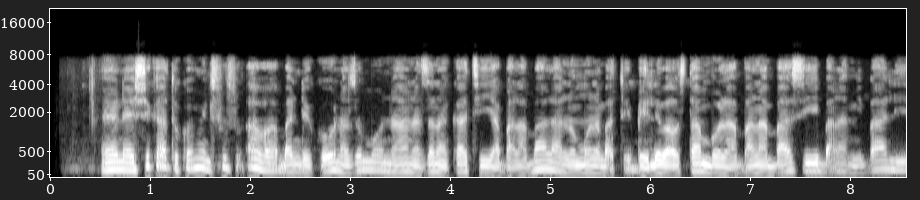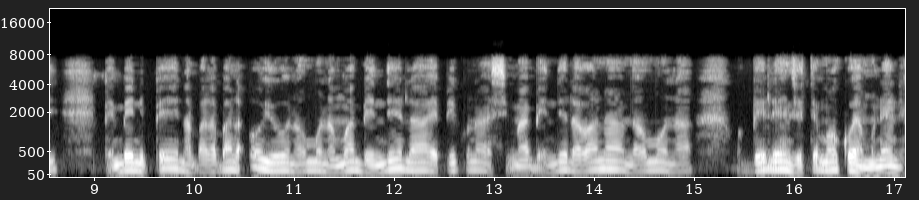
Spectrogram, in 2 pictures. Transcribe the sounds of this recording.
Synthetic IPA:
na˨e˨si˦ka˦to˨ko˦mi˦li˨su˦su˨ʔa˦wa˦ba˨nde˨ko˨˦na˨zo˦mɔ˦na˨na˨za˦na˨ka˦ti˨ja˨ba˨la˨ba˦la˨na˨o˦mɔ˦na˨ba˨to˨e˨be˨le˦ba˨o˦ta˦mbo˨la˨ba˦na˨ba˦si˦ba̰˦na˨mi˨ba˦li˦pɛ˨mbɛ˦ni˨pe˦na˨ba˨la˨ba˦la˨ʔo˦jo˦na˨o˦mɔ˦na˨mwa˦be˨nde˦la˨e˨pi˦ku˦na˦ja˨si˨ma˨bḛ˨nde˦la˨wa˦na˦na˨o˦mɔ˦na˨o˨be˦le˦nze˨te˦mɔ˦kɔ˦ja˨mo˨nɛ˦nɛ˨

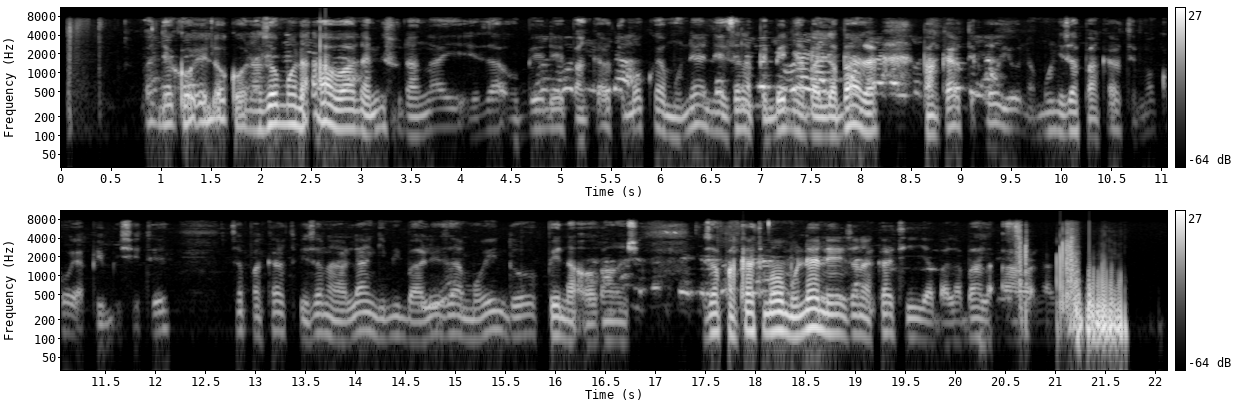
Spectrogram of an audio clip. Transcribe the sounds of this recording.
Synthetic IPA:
ba˨nde˨ko˨e˨lɔ˦kɔ̰˨na˨zo˦mɔ˦na̰˨ʔa˦wa˦na˨mi˦so˨na˨ŋɡa˦i˦e˨za˦o˨be˦le˦pa˨ŋka̰˦ʁte˨mɔ˦kɔ˦ja˨mo˨nɛ˦nɛ˨e˨za˦na˨pɛ˨mbɛ˦ni˦ja˨ba˨la˨ba˦la˦pã˨ŋka˦ʁto˦jo˦na˨mɔ˦ni˦e˨za˦pã˨ŋka˦ʁtmɔ˦kɔ˦ja˨py˨bli˨si˨tʰe˦ | e˨za˦pã˨ŋka˦ʁte˨za˦na˨la˦ŋɡi˨mi˦ba˨le˦e˨za˦ja˨mo˨i˦ndo˦pe˦na̰˨ʔo˨ʁɑ̃˦ʒe˨za˦pã˨ŋka˦ʁte˨mɔ˦kɔ˦mo˨nɛ˦nɛ˨e˨za˦na˨ka˦tʰi˨ja˨ba˨la˨ba˦la˨ʔa˦wa̰˦na˨zo̰˨

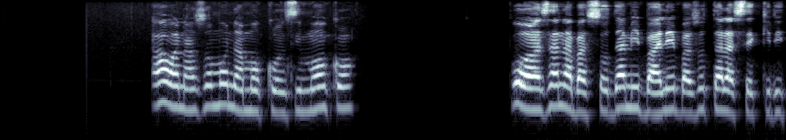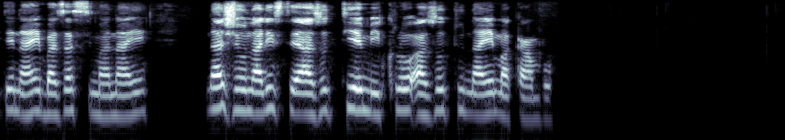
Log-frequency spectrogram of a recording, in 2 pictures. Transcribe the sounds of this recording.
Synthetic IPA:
a˦wa˨na˨zo˦mɔ˦na˨mo˨ko˨nzi˨mɔ˦kɔ˦ | po˦a˨za˦na˨ba˨so˨da˦mi˦ba˨le˦ba˨zo˦ta˦la˨se˨ky˨ʁi˨te˦na˨je˦ba˨za˦si˨ma˨na˨je˦ | na˨ʒu˨ʁna˨li˦ste˨a˨zo˦ti˦e˦mi˨kʁo˦a˨zo˦tu˦na˨je˦ma˨ka˨mbo˨

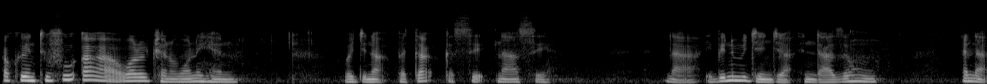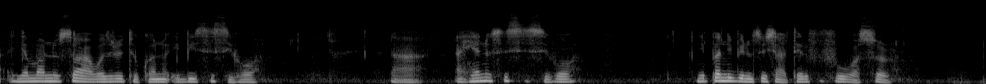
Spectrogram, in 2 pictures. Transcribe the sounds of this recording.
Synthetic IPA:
a˨kʰe˨n̩˨tʰu˨fu˦ʔa̰˦˨wɔ˦ɾɪ˦t͡ɕᶣɛ˨ñ˨wɔ̃˦nʊ̃˦ɦĩ˨ɛ˨nʊ̃˦ | wɔ˨d͡ʑi˨nã˨pʰɛ˨tʰa˦kʰɛ˨sɪ̰˦nãː˦˨sɪ˨ | nã̰˨e˨bi˦nʊ̃˦mɪ̃˦d͡ʑɛ̃˨ɲ˨d͡ʑi˨a˨n̩˨daː˨d͡zɪ˦hʊ̃˦ | ɛ˦nã̰˨ɲã˦mã˦nʊ̃˦sʊ˦a˨wɔ˦d͡zɪ˦ɾɪ˦tʰu˨kʷʰa˦nʊ̃˦ʔe˨bi˦si˦si˨hɔ˦ | nã̰˨ | a˨ɦɪ̃˨˦ɛ˦nʊ̃˦si˦si˨si˨hɔ˦˨ | ɲĩ˦pʰa˦nɪ̃˦bi˦nʊ̃˦sʊ˦ɕa˨ɾtʰa˦ɾfu˦fu˦wɔ˨sʊ˦˨ɾ

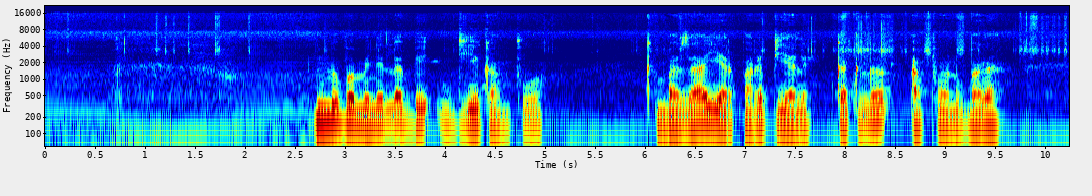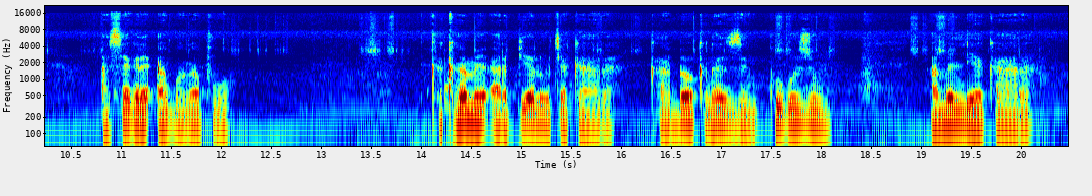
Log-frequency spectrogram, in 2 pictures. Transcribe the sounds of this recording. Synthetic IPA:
n̩˦nʊ˦bɔ˨mɪ˨nɪ˨la˦be˦di˨˦e˦ka˨mpu˦ɔ˦ | kʰa˨ba˨zaː˨˦jɛ˨ɾɪ˨k͡pa˨ɾɨ˦pɪ˨ɛ˨lɨ˦ | ka˨ka˨ŋa˦ | a˨pʰɔ˨nɪ˨ɡ͡ba˨ŋa˦ | a˨sɛ˦ɡɪ˦ɾɨ˦ʔa˨ɡ͡ba˨ŋa˦pʰʊ˨ɔ˨ | kʰa˨ka˨ŋa˦mɪ˦ŋʔa˨ɾɪ˨pɪ˦ɛ˦lʊ˦t͡ʃɛ˦kaː˨ɾa˦ | kʰa˨dɔ˦ka˨ŋa˦zɪ˨ŋko˦ɡo˦zu˦ŋ | a˨mɪ˦n˦li˨ɛ˨kʰaː˨ɾa˦

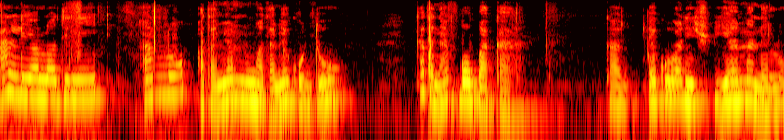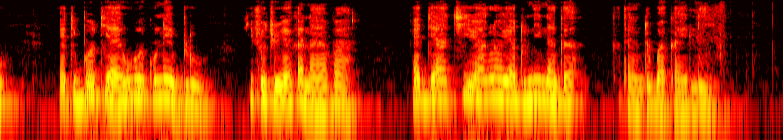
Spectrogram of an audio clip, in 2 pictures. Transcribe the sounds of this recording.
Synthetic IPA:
a˨lɪ˦ɔ˦lɔ˨d̪ɪ˦nĩ˦a˨lʊ˦a˨t̪a˨mĩ˦ɔ˦nʊ̃˦a˨t̪a˨mĩ˦ɛ˦kʊ˦d̪ʊ˦ | ka˦t̪a˨ɲ˨ã˦k͡pɔ˦ɡ͡ba˨ka˨ | ka˨ɛ˦kʊ˦a˦nẽ˨su˨˦ja˦mã˦nɛ̃˨˦lʊ˦ | ḛ˨di˨bo˦di˦a˨e˨˦wu˦be˦ku˦nɛ˦˨blu˦˨ | ki˦fi˦o˦˨t͡ʃo˨jka˦˨nã˨ja˨va˦ | ɛ̰˨dɪ˦a˨t͡ɕi˦a˨ɡla˦wo˦ja˨dʊ˦nĩ˦nã˨ɡa˦ | ka˦t̪a˨nɛ̃˨d̪ʊ˨˦ɡ͡ba˨ka˨e˨li˦

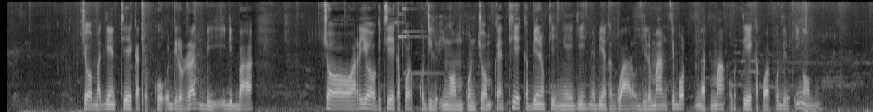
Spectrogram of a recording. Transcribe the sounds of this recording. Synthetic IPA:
t͡ʃɔ˨ma˨ɡɪ˦ntje˦ka˨to˨kːo˨ʔo˨di˨lo˨ɾa˦ɡ̚bi˨ḭ˨di˨ba˦ | t͡ʃɔ˨a˨ɾɪɔ˦ɡi˦tje˦ka˨pɔ˨ɾko˦di˨lo̰˨ʔi˨ŋɔ˨mkʊ˨nt͡ʃɔ˨mʊkɛ˨ntje˦ka˨bi˦no˦ki˦˨ŋe˨ɡi˦mɛ˦be˦no˦ka˨ɡwaɾɔo˨di˨lo˨ma˦mkɪ˦bɔ˦t̚ŋa˨tmao˨tje˦ka˨pɔ˨rko˦di˨lo˨ʔi˨ŋɔ˨m̰˨

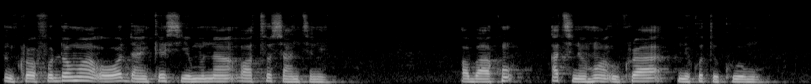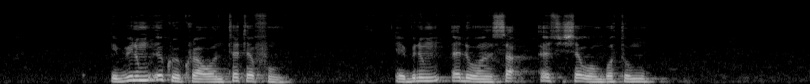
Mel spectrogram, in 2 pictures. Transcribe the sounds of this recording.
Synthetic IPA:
ŋ̩˨kʰɾɔ˨fʊ˦dɔ̃˦ma˦˨wʔɔ˨wɔ˦dã˨ŋ˨kʰɛ˦si˨e˨mũ˦nãː˦wɔ˦a˦tʰʊ˦sã˨n˨tʰɪ˨nɪ̃˨ | ɔ˨baː˨kʰʊ̃˦ | a˦tʰɪ˨nɪ̃˨ɦʊ̃˦a˨ʔo˨kʰu˦ɾaː˦nɪ̃˨kʰʊ˦tʰo˨kʰu˦o˦mũ˦ | e˨bi˦nũ˦me˦kʰu˨ɾo˨kʰu˨ɾa˨wɔ̃˨n̩˨tʰɛ˦tʰɛ˦fʊ̃˨m | æ˨bi˦nũ˦mɛ˦dɪ˨wɔ̃˨n̩˨sa˦ɛ˦ɕᶣi˨ɕɛ˦wɔ̃˨m̩˨bɔ˦tʰo˦mũ˦

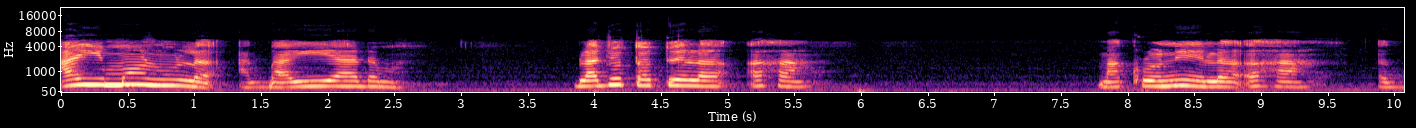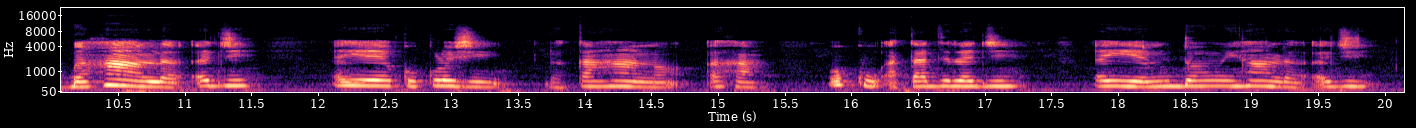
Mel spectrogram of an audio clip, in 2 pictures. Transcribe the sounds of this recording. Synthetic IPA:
a˨ji˦mɔ̃˦nũ˦lə˨a˨ɡ͡ba˨ɣi˦a˦ɖə˦mə˨ | bla˨d͡ʒo˦t̪ɔ˦t̪o˦e˦lə˨ə˦xa˦ | ma˨kɾo˨nẽ˦˨lə˨ʔə˦xa˦ə˨ɡ͡bə˨ɦã˦lə˨ʔə˦d͡ʑi˦ | ə˦je˦ko˨klo˦zi˨ɖə˨ka˦ɦã˦nɔ̰̃˨ə˦xa˦ | wo˦ku˨ʔa̰˨t̪a˦d̪i˦ɖə˦d͡ʑi˦ | ə˦je˦nũ˦d̪ɔ˦ŋũ˦ĩ˦ɦã˦lə˨ʔə̰˦d͡ʑi˦

